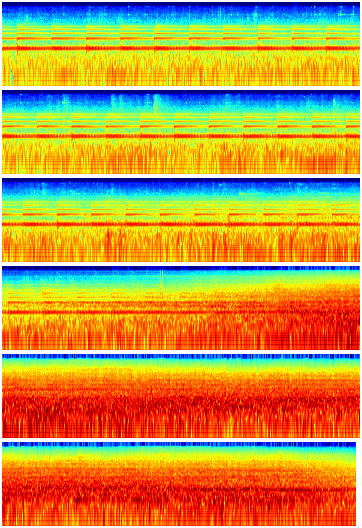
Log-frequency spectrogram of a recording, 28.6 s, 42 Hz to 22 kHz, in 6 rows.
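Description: A railway crossing warning bell ringing in even pulses, about one and a half a second. Just past halfway a Hankyu 7000 series electric train comes by close at speed, a loud steady rush of wheels on rail that drowns the bell and eases off near the end.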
